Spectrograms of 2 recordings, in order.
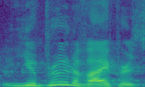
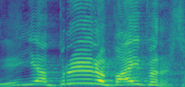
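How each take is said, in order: First: Said in the usual way. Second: Thundering Scottish denunciation, higher and louder, slow; Scottish accent. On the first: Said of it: "just doesn't have the same kick". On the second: Shown as a demonstration. John the Baptist condemning Pharisees in a Scottish accent. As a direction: spit it at the Pharisees in broad Scots. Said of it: "He has to say it with a Scottish accent".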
